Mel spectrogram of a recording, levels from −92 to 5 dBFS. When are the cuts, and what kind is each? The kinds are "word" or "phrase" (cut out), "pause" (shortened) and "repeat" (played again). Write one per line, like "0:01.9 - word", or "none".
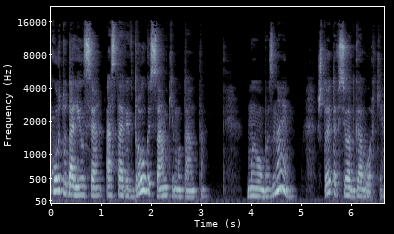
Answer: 0:01.9 - phrase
